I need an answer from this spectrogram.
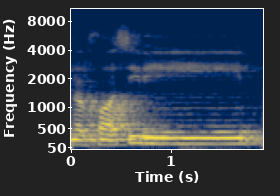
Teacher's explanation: سین باریک جلدی سے پڑھیں گے، را باریک پڑھیں گے، لمبا کریں گے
